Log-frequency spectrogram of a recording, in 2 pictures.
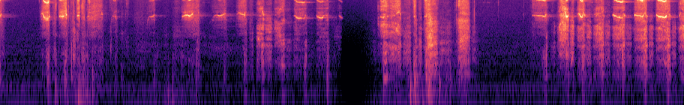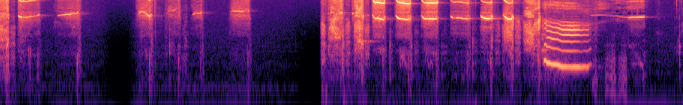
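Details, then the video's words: Small dog whimpering indoors: thin, high-pitched whines in quick bursts of several notes, broken by brief gaps and a few scratchy, breathy sounds, ending with a long whine that slides steeply downward. "CUTE SMALL DOG WHIMPER SOUND EFFECTS"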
